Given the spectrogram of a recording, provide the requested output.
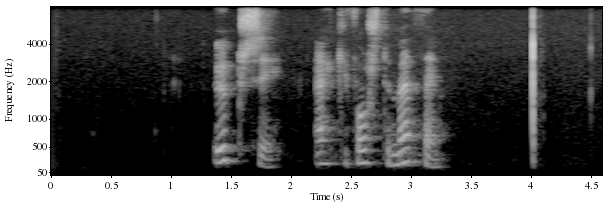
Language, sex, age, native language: Icelandic, female, 30-39, Icelandic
